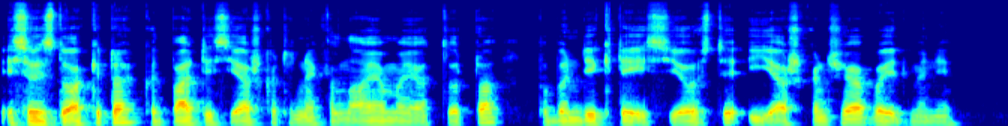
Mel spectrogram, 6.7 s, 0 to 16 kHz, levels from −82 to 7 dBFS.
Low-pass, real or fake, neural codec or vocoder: 14.4 kHz; real; none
